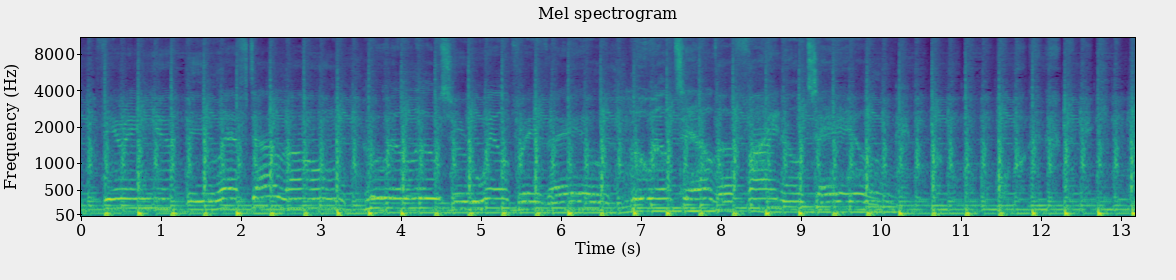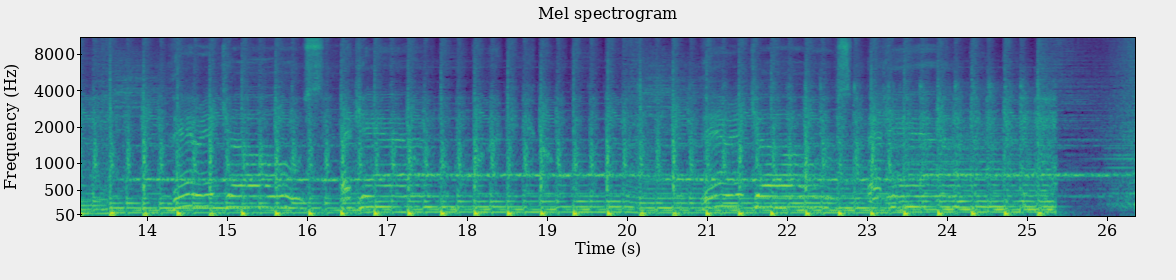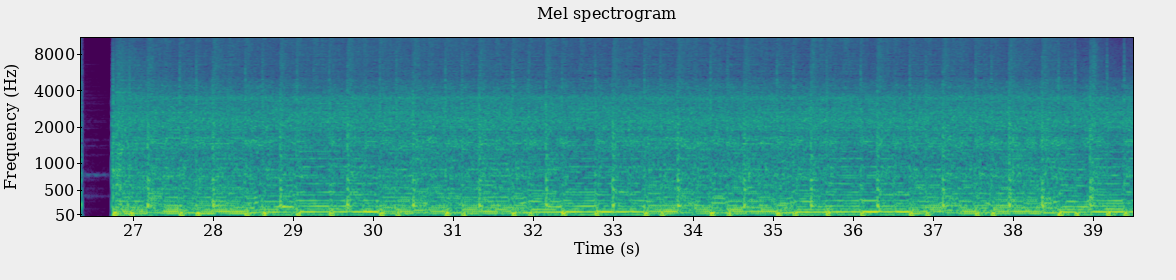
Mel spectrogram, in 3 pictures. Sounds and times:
Music: 0:00.0 - 0:39.5.

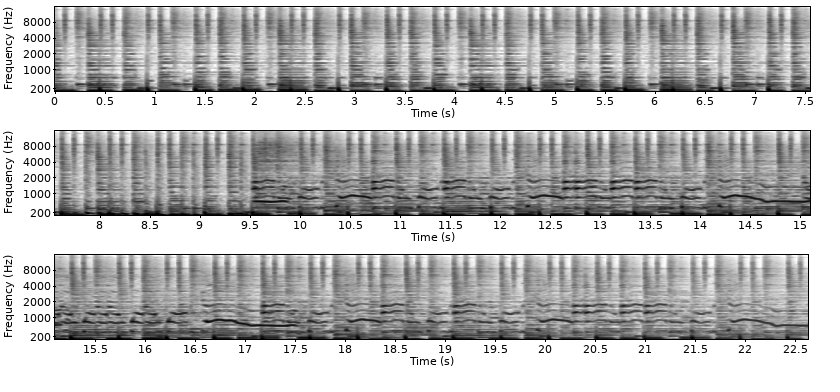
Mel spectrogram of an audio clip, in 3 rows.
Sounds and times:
Funk: 0:00.0 - 0:22.6.

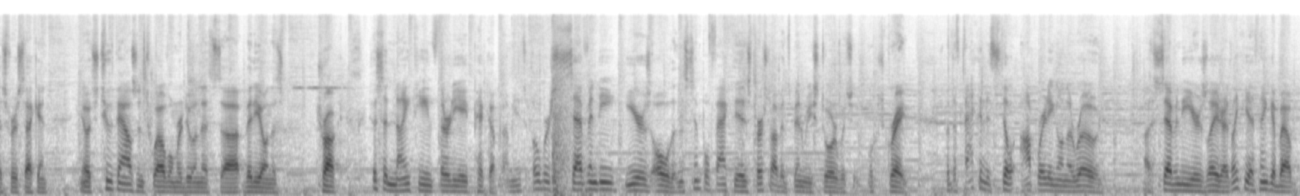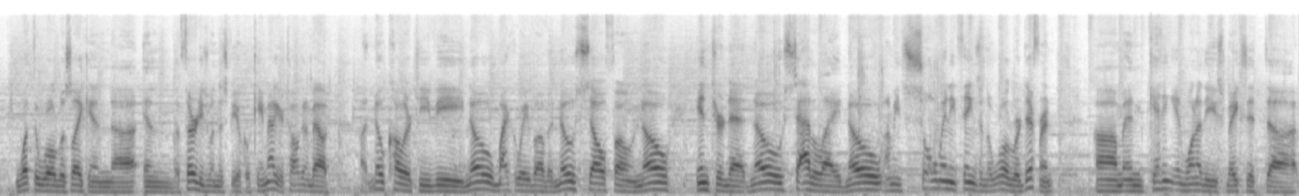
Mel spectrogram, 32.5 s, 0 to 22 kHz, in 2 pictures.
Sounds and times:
Music: 0:00.0 - 0:32.4
Speech: 0:00.0 - 0:32.4.

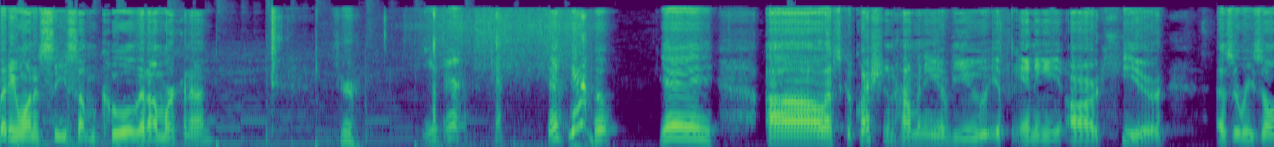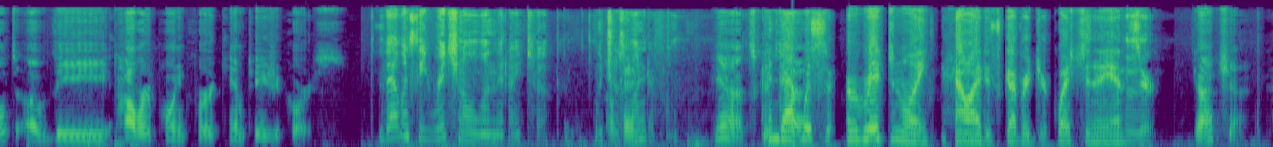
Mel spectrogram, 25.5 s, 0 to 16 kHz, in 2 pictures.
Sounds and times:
Music: 0:00.0 - 0:06.1
Narration, monologue: 0:00.0 - 0:25.4.

